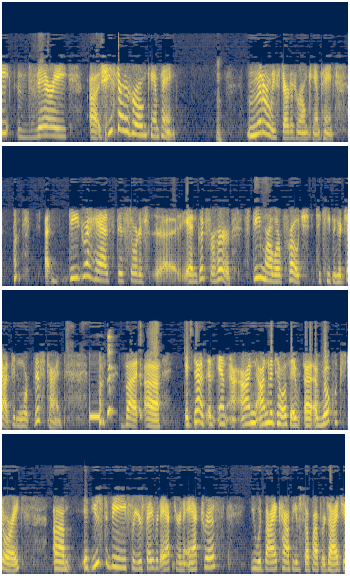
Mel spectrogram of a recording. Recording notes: Soap Central Live is opening the phone lines to fans.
